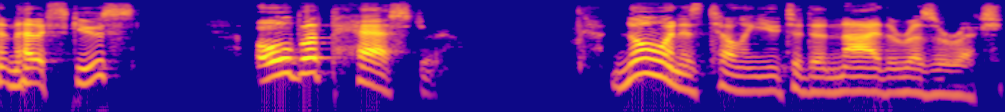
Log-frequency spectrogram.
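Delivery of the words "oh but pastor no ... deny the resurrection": smug, patronizing, placating talking-down tone. Pastor quoting a critic's excuse, mocking a condescending tone. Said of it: "With very much a condescending tone".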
